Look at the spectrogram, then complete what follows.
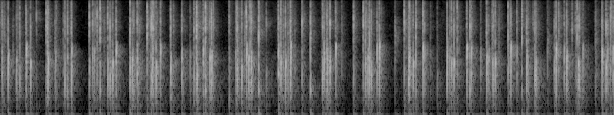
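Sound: clapping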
